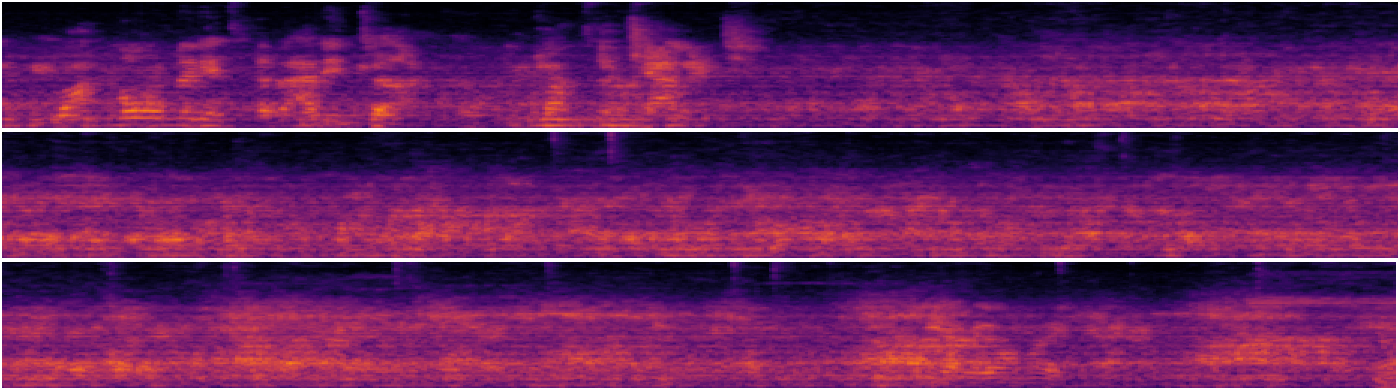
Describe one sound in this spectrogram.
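A football video game's stadium crowd roars steadily through a small loudspeaker.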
